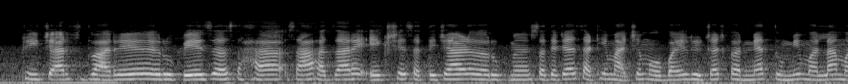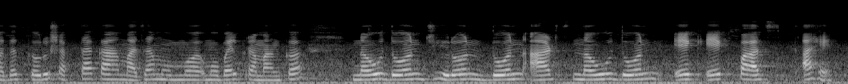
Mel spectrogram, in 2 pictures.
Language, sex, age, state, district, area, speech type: Marathi, female, 18-30, Maharashtra, Thane, rural, read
